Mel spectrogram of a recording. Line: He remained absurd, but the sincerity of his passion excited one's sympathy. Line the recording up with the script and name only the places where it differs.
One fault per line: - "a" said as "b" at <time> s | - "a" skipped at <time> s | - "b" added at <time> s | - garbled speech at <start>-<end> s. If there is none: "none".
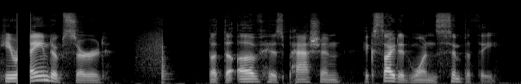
- "sincerity" skipped at 2.4 s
